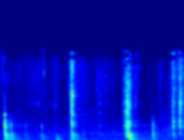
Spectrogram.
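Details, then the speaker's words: Snowblower auger pulley turned by hand with the engine off and auger disengaged: irregular dry scraping as the auger brake rubs on the pulley. Normal; the brake stops the augers when the lever is released. "well what that noise is is like a brake system that goes around the pulley to make them stop quicker when you release the augur lever so it's totally normal that you hear this noise when it stopped like this"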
